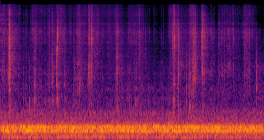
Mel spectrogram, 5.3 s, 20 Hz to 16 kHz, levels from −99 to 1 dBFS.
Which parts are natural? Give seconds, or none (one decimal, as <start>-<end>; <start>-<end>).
0.0-0.7; 3.9-5.3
